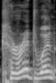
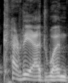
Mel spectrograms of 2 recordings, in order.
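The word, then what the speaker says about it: Ceridwen: witchy connections nowadays but kedwin or kadn depending on how you want to spell and pronounce it is a very prominent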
